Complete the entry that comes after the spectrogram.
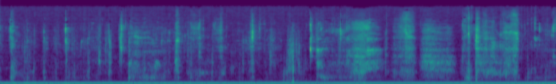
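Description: Close-miked chewing and biting of broth-soaked food, many small wet clicks of the mouth, with a longer wet stretch about five seconds in.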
